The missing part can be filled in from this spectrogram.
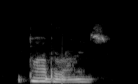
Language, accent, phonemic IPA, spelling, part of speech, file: English, Southern England, /ˈbɑː(ɹ)bəɹaɪz/, barbarize, verb, LL-Q1860 (eng)-barbarize.wav
- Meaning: 1. To cause to become savage or uncultured 2. To become savage or uncultured 3. To adopt a foreign or barbarous mode of speech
